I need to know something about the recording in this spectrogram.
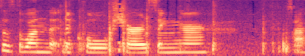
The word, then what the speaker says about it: Scherzinger: I'm sure this is the one that Nicole Scherzinger, is that how you say it? Yeah, Scherzinger.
